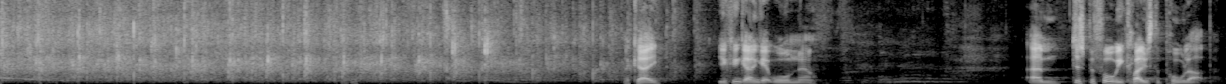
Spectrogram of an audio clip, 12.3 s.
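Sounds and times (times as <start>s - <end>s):
audience applause: 0.0s - 7.1s
speech: 6.2s - 8.2s, 10.3s - 12.1s.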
